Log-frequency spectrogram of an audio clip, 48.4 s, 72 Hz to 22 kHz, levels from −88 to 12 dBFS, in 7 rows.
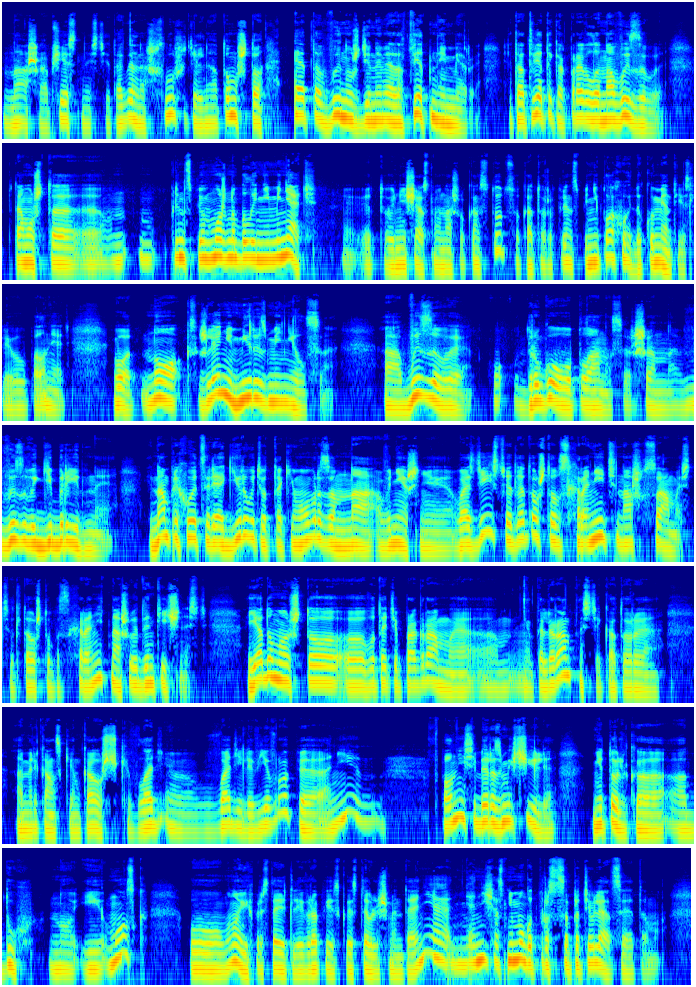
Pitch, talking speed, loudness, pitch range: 155 Hz, 135 wpm, -25 LUFS, 135-180 Hz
